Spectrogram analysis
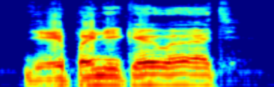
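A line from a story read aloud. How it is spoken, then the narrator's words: Barked command. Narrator (Russian): рявкнул Скала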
